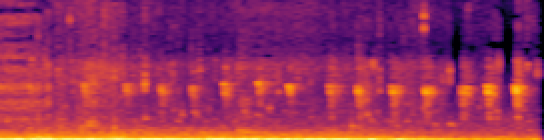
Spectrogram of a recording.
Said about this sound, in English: So we are where the spring water has been flowing down through this channel, and now we're at the place where it actually enters the pond.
